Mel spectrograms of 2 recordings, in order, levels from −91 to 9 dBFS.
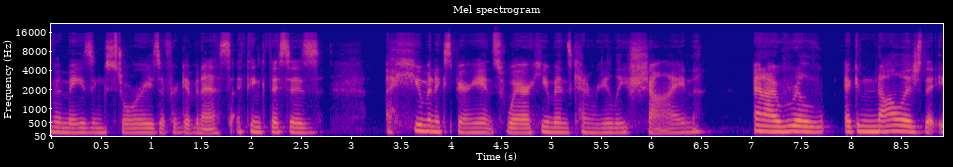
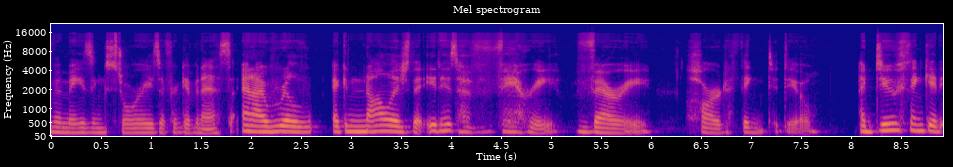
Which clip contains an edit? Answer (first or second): second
